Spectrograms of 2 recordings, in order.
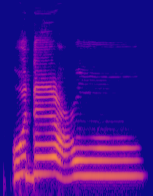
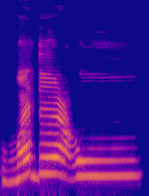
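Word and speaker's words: ادعوا: But if somebody asks you to start this word after letter waw, you will decide the vowel for Hamzatul Wasl. And in this case, because second letter is not lam, you will move on to the third letter. Third letter has udamma. You will recite it like this. Ud'u. And when you are reciting with waw, you will say wad'u like this.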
